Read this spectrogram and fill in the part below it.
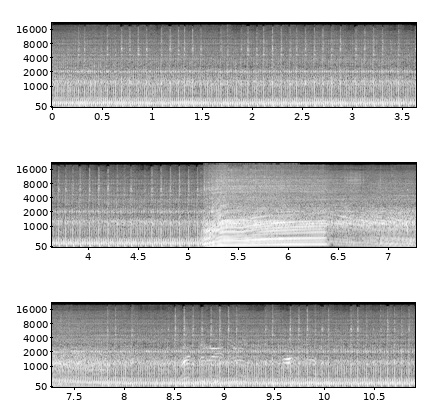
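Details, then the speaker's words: Forte two-stroke petrol brushcutter, outdoors after piston kit replacement for lost compression and knocking (owner blames bad or no oil): fires, revs climb quickly, settles into steady even buzz without misfires; runs healthy. "ось заводиться все сарка працює попробуємо ще раз"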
